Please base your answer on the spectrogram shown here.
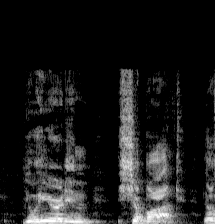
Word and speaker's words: Shabbat: sects of jews who pronounce the t sound at the end of a word as an s you'll hear it in shabbat they'll say shabbas or brit they'll call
